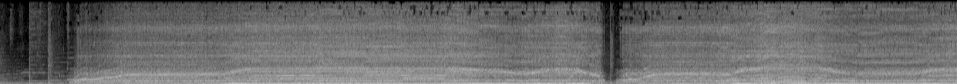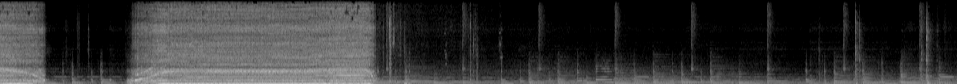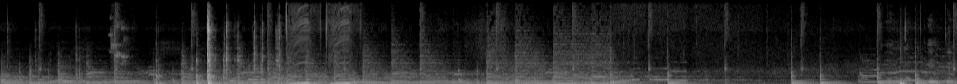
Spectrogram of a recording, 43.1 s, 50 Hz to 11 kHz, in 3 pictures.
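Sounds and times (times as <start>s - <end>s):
stand mixer motor whining: 1.1s - 15.0s, 16.3s - 20.0s.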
